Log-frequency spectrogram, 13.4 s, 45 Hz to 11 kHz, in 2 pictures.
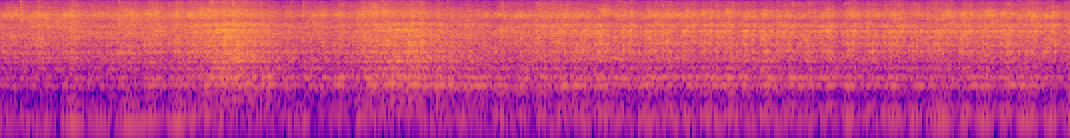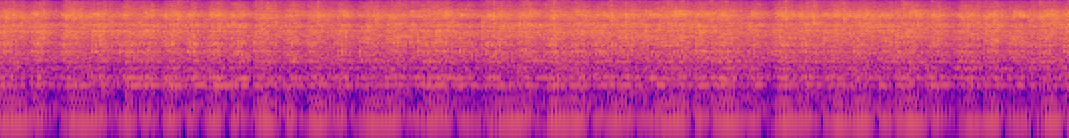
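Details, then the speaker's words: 1980 Ferrari 308 GTSi V8, about 200k km, engine and gearbox rebuilt after a 2018 breakdown, at its first start in 5 years: an even, steady idle with a couple of light blips and no knocks or misses. It runs healthy. "oh this is insane five years guys well patience is rewarded definitely how did you think that that sounded it was amazing"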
